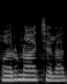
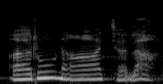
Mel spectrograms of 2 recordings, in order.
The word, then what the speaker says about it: Arunachala: What are the 5 syllables? Arunachala.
